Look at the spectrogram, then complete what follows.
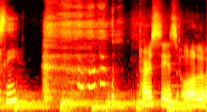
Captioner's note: laughing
